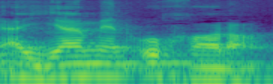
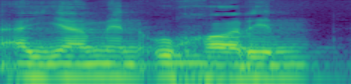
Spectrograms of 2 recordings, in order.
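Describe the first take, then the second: First: The last word ends with a plain 'a' vowel. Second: The last word ends with a nasal 'in' ending. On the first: The speaker calls it right. "tetapi ayamin ukhara" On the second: The speaker calls it wrong. "bukan ayamin ukharin"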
